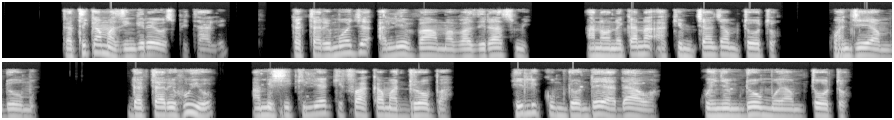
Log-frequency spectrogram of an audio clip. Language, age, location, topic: Swahili, 36-49, Nakuru, health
